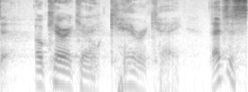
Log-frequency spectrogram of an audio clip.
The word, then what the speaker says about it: Okereke: And pronounce it. Okereke.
